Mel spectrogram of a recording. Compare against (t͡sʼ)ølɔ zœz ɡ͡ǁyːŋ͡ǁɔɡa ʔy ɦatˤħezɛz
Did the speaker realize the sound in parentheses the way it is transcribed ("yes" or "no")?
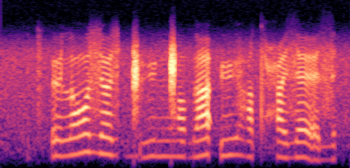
yes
